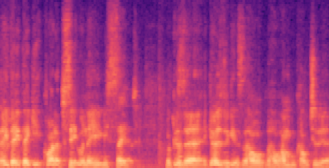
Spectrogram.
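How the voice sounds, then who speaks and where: A man with a New Zealand accent at a very fast pace, over noticeable background noise. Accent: Kiwi. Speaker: conference speaker, software developer and former rock musician. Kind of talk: tech conference talk.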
